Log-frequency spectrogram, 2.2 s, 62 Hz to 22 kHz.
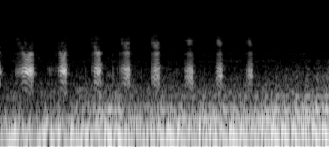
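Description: A man laughing, about ten quick pulses at roughly five a second that stop near the end, over the steady low rumble of the Mustang's 8-71-supercharged 521-cubic-inch big-block V8.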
